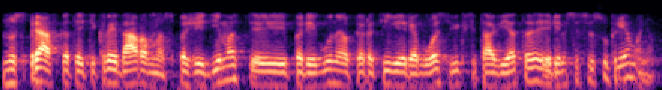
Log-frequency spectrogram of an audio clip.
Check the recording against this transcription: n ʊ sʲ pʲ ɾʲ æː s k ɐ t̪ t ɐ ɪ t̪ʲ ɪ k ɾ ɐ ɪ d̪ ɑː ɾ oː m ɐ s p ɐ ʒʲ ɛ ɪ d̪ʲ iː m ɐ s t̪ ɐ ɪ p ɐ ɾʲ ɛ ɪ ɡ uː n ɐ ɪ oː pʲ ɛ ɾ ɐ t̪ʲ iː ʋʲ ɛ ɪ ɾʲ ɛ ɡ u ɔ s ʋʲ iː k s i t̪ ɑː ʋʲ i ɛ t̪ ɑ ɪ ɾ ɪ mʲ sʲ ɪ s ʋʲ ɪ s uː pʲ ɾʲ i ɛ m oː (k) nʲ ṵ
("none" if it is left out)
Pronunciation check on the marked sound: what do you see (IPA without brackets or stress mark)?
none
